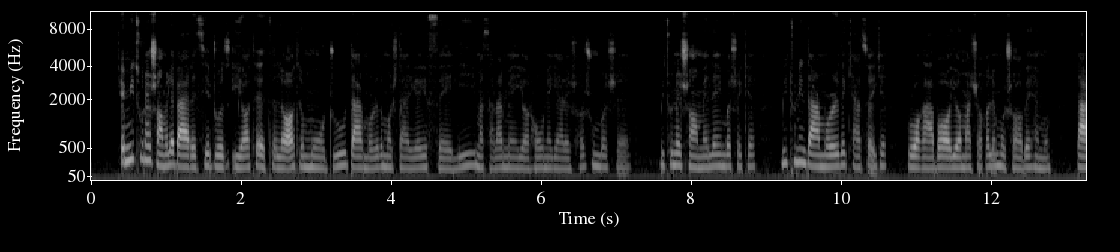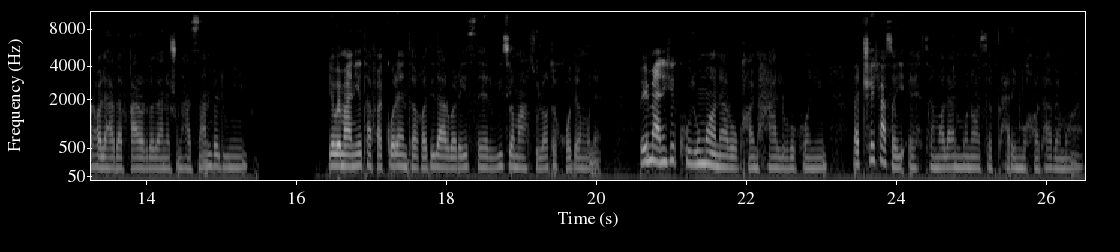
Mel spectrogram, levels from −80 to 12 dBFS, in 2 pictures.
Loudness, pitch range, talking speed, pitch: -34 LUFS, 165-190 Hz, 150 wpm, 175 Hz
